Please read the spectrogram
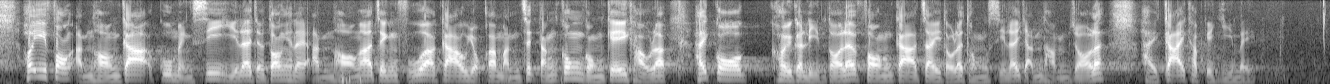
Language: Cantonese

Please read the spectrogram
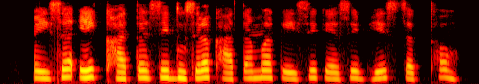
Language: Chhattisgarhi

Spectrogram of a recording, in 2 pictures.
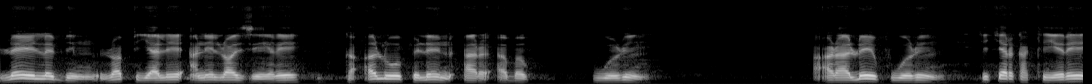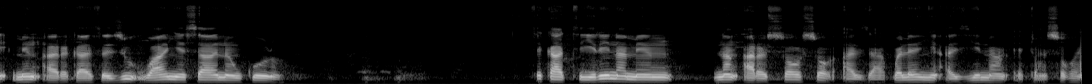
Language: Southern Dagaare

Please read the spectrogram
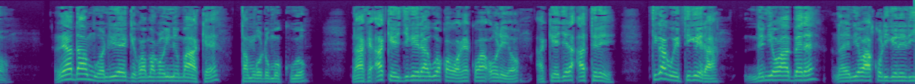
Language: Kikuyu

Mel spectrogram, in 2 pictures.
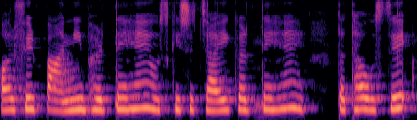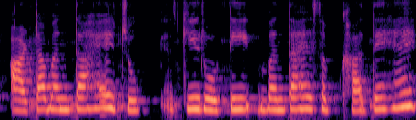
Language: Hindi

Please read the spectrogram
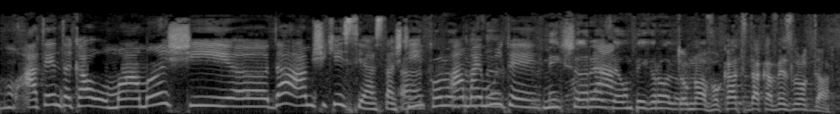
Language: Romanian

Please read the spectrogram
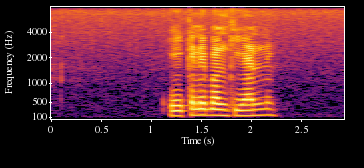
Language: Sinhala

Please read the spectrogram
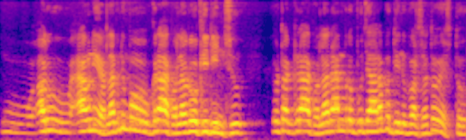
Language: Nepali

